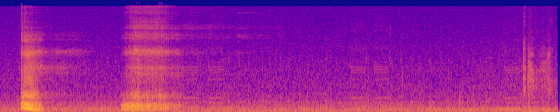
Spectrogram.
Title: A Snoring Corgi!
